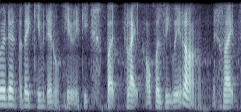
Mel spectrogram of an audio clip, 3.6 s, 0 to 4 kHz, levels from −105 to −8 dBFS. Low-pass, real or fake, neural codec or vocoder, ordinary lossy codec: 3.6 kHz; fake; codec, 24 kHz, 0.9 kbps, WavTokenizer, small release; none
